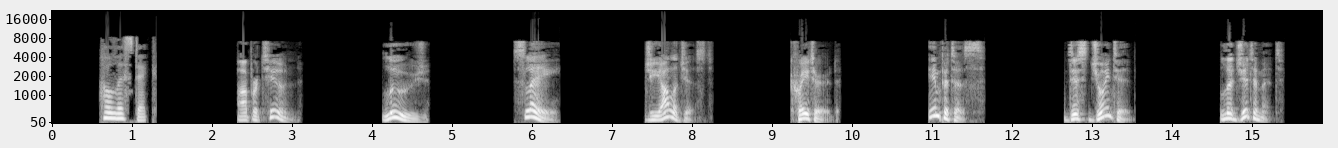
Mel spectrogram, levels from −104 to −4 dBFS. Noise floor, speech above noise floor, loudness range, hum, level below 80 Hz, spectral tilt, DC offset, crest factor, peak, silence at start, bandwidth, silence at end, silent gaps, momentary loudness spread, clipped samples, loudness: under -90 dBFS; over 77 dB; 4 LU; none; -50 dBFS; -5.5 dB/octave; under 0.1%; 18 dB; 0 dBFS; 0.6 s; 8.8 kHz; 0.55 s; 1.30-2.29 s, 3.13-4.12 s, 4.72-5.76 s, 6.34-7.39 s, 8.26-9.22 s, 9.86-10.93 s, 11.65-12.64 s, 13.54-14.57 s; 17 LU; under 0.1%; -14 LUFS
